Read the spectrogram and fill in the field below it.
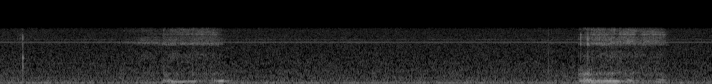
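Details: Sleeping Labrador Retriever Jolly, a two-year-old female, lets out two raspy snores about four seconds apart, each under a second long, separated by quiet breathing-free room hiss.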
